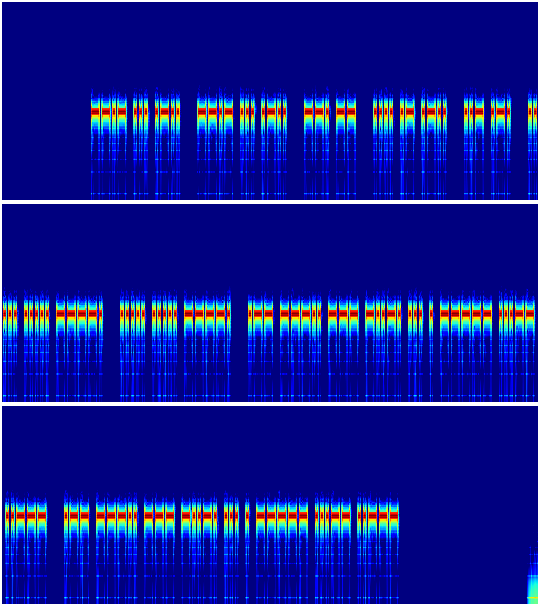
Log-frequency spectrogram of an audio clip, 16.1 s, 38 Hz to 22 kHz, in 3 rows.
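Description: Machine-sent Morse code at 45 words per minute: one steady mid-pitched tone keyed on and off in rapid dits and dahs, starting about a second in and stopping shortly before the end. It sends the reply in a SOTA summit-to-summit ham radio contact: a 559 signal report and the summit reference W8O/SE-032.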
